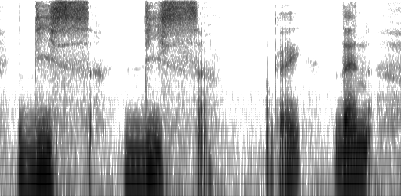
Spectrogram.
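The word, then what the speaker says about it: dix: 10, okay, so remember, final X here is pronounced like S, 10, 10, okay, then 11,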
